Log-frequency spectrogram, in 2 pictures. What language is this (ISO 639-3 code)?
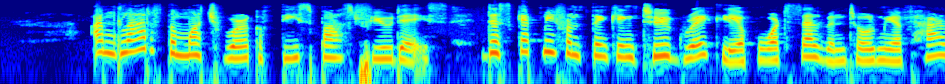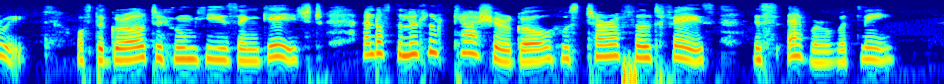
eng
